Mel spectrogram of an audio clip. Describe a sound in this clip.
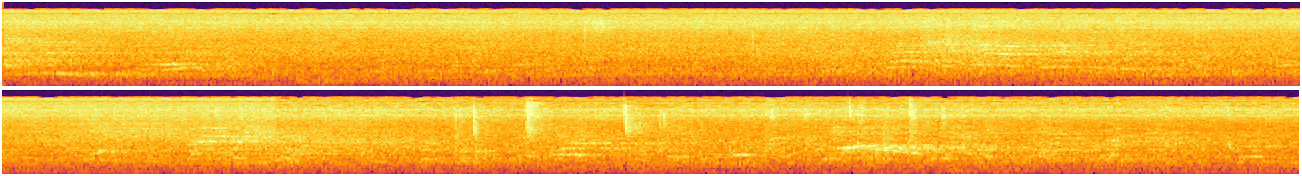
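A crowd of young players cheers and chatters in a large echoing rink.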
